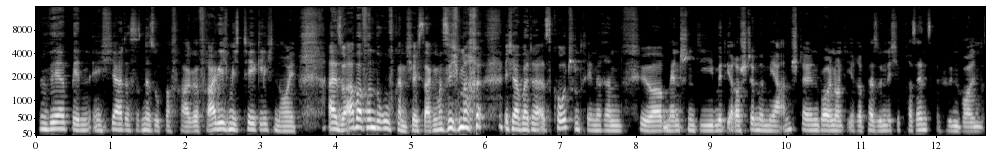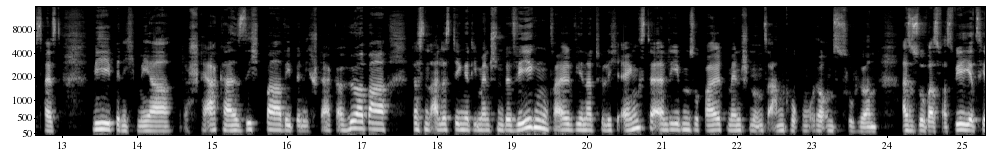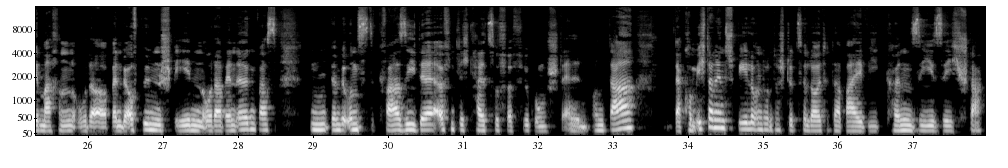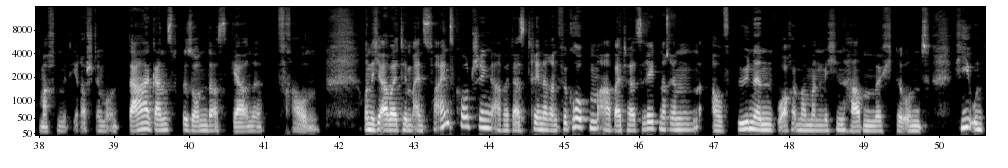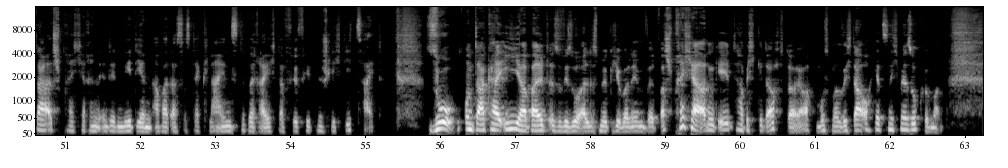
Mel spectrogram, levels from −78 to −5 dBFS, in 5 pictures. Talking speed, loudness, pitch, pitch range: 190 wpm, -18 LUFS, 150 Hz, 140-170 Hz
